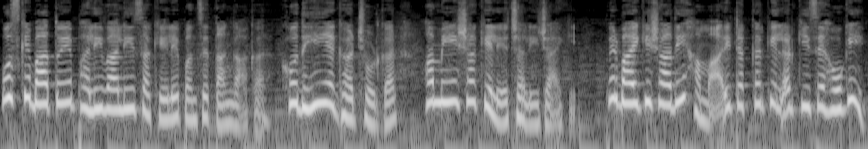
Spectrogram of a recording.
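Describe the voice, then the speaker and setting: A woman's voice: sits high, big pitch swings, normal speed, hardly any pauses, dark tone. A woman voicing a spoiled, snobbish young sister who mocks. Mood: mocking. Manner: mocking.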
